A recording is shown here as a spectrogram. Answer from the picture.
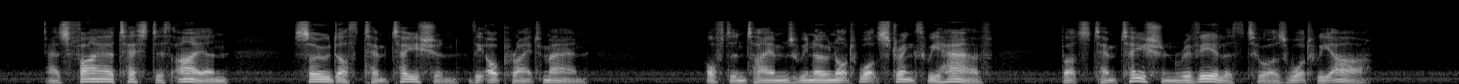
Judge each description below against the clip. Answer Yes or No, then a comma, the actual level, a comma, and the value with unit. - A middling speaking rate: No, slow, 105 wpm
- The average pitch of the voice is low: Yes, very low, 95 Hz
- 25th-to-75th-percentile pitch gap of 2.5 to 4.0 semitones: No, average, 5.2 semitones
